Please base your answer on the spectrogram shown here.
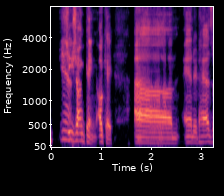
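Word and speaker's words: Xi Jinping: with the Chinese president uh with am I pronouncing this right? Xi Jangping Xi Jangping.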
